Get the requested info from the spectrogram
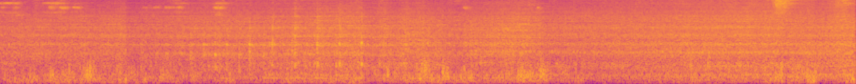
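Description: NJ Transit Multilevel double-deck commuter coaches rolling past as the train departs, their wheels clicking over the rail joints. The noise grows a little louder toward the end.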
